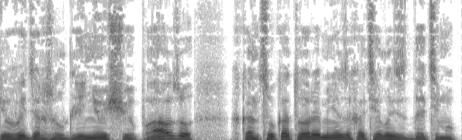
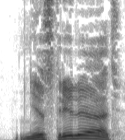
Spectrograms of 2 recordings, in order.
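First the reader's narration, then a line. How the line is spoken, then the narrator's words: Barked command. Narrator (Russian): рявкнул я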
